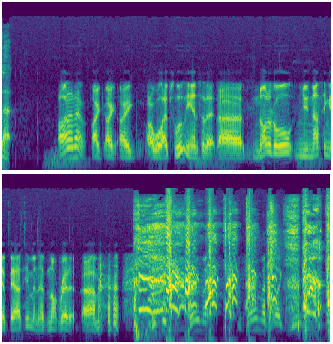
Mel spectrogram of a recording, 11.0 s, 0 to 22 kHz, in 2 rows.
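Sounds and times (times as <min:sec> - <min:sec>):
speech: 0:00.0 - 0:10.9
person laughing convulsively: 0:07.1 - 0:10.9
person coughing: 0:09.3 - 0:10.9.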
